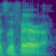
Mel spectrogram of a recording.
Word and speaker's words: Zaferra: Yeah, Zaferra.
